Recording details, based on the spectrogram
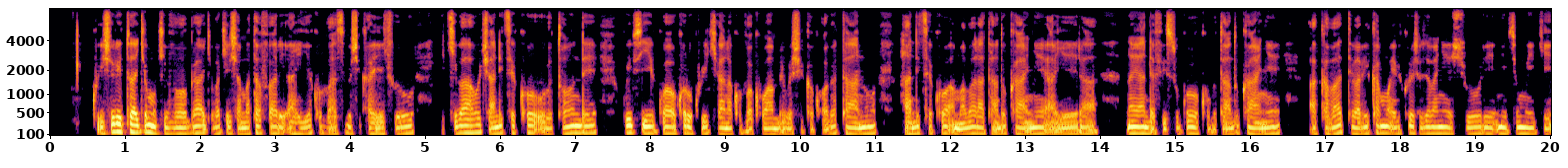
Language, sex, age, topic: Rundi, male, 25-35, education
